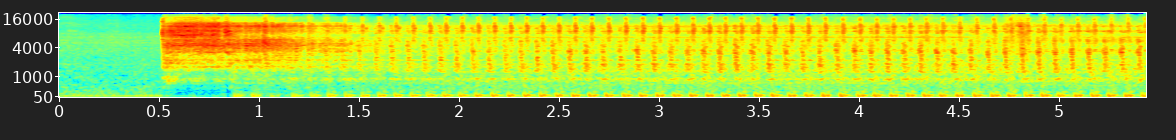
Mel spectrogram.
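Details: Honda Innova ANF125i at 80,000 km, no power or top-speed loss, no exhaust smoke, oil use 0.2 L/1000 km, valve clearance 0.1 mm: starts and settles to a quick idle with metallic ticking chatter; source not pinned down.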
